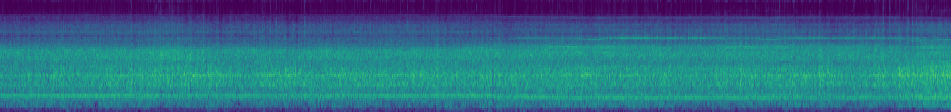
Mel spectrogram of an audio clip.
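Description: A train rolls steadily along rails with a rushing rumble.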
